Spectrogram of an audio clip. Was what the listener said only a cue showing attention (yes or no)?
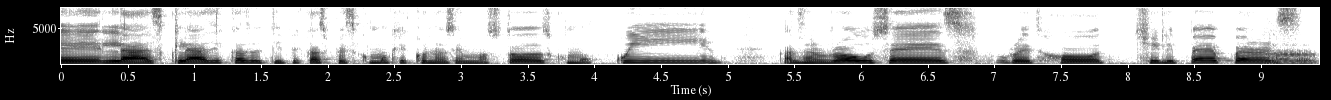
yes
